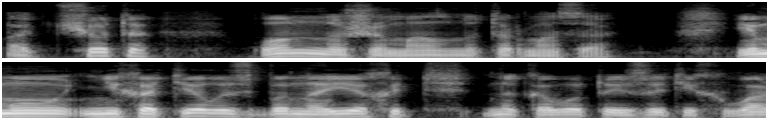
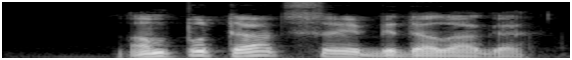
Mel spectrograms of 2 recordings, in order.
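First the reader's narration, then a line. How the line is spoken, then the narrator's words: Muttered. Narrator (Russian): пробормотал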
